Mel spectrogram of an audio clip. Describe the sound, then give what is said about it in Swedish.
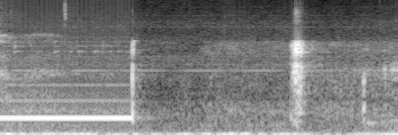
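A steady telephone call tone sounds while someone rings a friend. It holds for under a second and then cuts off, and a few faint clicks and soft sounds follow. “Vi kanske ska ringa upp henne”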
